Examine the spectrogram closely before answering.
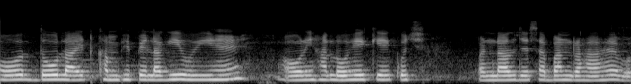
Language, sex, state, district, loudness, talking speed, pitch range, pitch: Hindi, female, Chandigarh, Chandigarh, -15 LUFS, 170 wpm, 205-220 Hz, 215 Hz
